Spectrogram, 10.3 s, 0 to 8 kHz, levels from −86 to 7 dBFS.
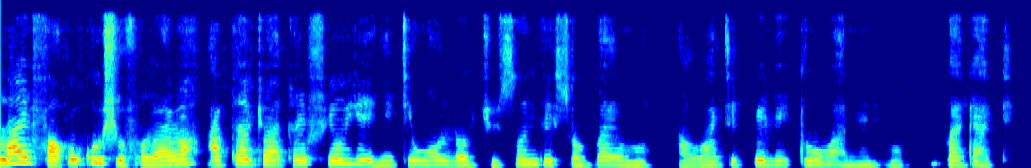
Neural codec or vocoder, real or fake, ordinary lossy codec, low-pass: codec, 24 kHz, 1 kbps, SNAC; fake; none; 7.2 kHz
